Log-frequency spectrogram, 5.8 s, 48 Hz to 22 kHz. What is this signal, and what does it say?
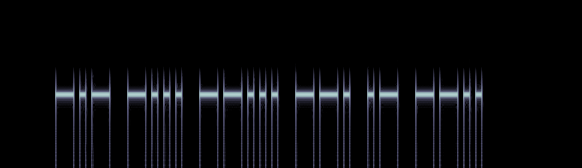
Morse code, heard as a keyed tone, about 20 wpm, 700 Hz. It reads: KB7GAZ
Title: USA Call Signs Repeated 2x 20wpm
